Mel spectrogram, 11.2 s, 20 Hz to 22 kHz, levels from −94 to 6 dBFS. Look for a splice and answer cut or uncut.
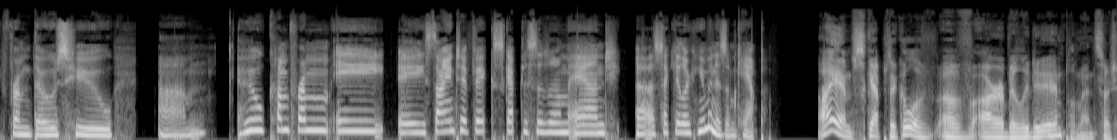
uncut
